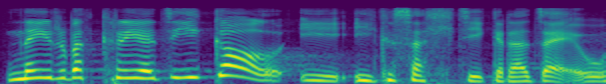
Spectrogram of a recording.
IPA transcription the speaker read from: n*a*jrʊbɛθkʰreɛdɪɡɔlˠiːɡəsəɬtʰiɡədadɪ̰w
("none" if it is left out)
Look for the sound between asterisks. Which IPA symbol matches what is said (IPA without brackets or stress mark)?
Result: e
